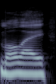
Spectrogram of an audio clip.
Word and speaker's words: mole: So people come to me and they say, what is mole? What is mole? People ask me. I'm like, no, it's mole.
